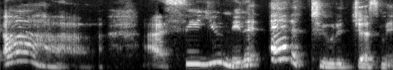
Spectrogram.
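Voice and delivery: put-on sinister, slow delivery. Describing how a performer entered his scene, imitating him; sinister, slow delivery. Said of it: "he come in real sinister, like real slow".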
